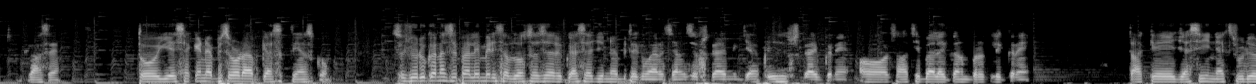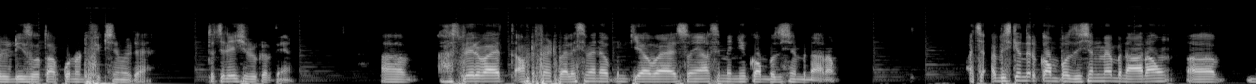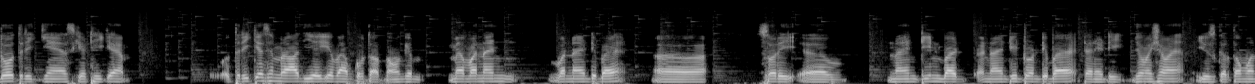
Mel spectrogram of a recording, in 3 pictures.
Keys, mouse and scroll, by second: 15.2-22.2 drag, 27.5-31.6 drag, 37.3-37.6 drag.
